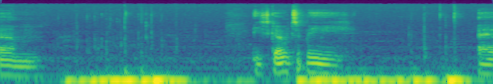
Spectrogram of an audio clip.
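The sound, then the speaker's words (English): Rapid, steady clicking of keys on a computer keyboard, with a man talking briefly over the typing and a low rumble running underneath. “I'm sure you could probably hear my my keyboards there, sorry.”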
